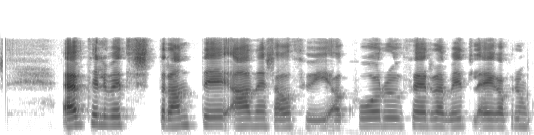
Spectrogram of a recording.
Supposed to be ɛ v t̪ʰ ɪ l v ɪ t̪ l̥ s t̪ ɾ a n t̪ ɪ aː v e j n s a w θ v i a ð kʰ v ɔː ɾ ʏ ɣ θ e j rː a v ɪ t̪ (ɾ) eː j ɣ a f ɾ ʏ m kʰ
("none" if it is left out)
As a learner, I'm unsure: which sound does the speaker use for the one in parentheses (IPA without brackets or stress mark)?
l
